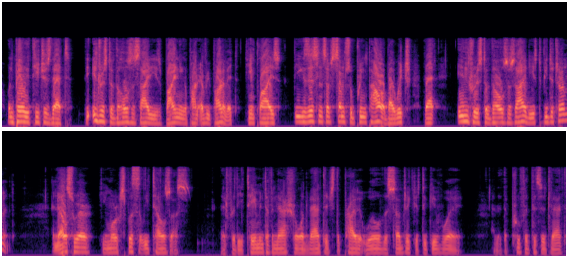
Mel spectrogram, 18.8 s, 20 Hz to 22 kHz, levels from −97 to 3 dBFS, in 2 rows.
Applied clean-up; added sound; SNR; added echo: none; none; none; none.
